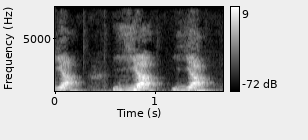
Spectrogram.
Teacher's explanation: या तालु का प्रयोग हो रहा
